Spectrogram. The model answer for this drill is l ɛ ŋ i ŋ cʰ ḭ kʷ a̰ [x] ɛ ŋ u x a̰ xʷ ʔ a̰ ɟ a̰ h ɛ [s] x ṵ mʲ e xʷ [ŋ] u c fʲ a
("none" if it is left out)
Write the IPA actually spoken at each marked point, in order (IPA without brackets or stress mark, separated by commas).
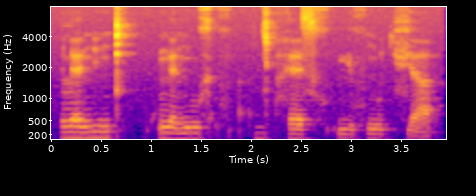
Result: ŋ, s, ŋ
